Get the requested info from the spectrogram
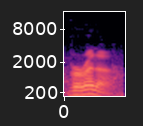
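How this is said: The name is said with English pronunciation. "I'm pronouncing it in English"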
